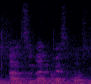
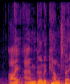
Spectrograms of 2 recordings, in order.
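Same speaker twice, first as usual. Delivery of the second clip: full I am, am spelled out and stressed. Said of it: "I'm gonna come to that".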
